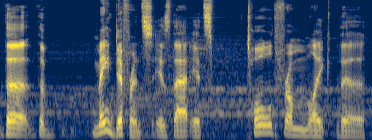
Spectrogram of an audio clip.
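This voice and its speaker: A man chatting casually as a livestream host, explaining things in a halting, stop-and-start way. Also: mid-range voice, expressive, soft background music. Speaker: livestream host and game master.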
